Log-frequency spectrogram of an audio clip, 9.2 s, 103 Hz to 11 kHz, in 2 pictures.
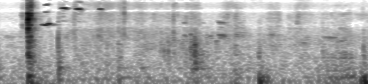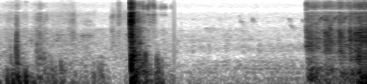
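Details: John Deere 324G skid steer diesel, started after a hydraulic hose replacement and oil top-up: a few handling clunks, then it cranks and catches with a firm rumble; appears to start normally.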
